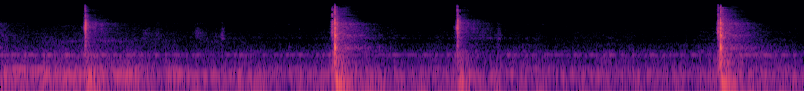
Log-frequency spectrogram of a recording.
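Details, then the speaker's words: VVT solenoid removed from a vehicle, bench-tested with power and ground from a power probe: crisp single click each time power is applied and released, valve visibly moving; works normally, misdiagnosed. "As you can see, that's moving."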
